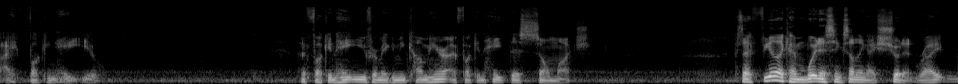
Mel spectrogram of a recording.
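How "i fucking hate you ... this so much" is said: half-whispered under the breath, hushed stage whisper. Recalling half-whispering to a companion while a scene unfolds: retelling a half-whisper. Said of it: "I'm whispering to Dana as this is happening".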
